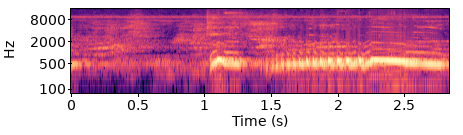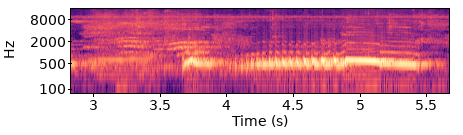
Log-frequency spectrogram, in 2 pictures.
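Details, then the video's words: Barbary dove giving a lure call, two long purring coos with upward-flicked starts and slow descending tails. Soft background rustling and faint murmurs are heard in between. "Pancingan burung puter mamtap nembak"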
